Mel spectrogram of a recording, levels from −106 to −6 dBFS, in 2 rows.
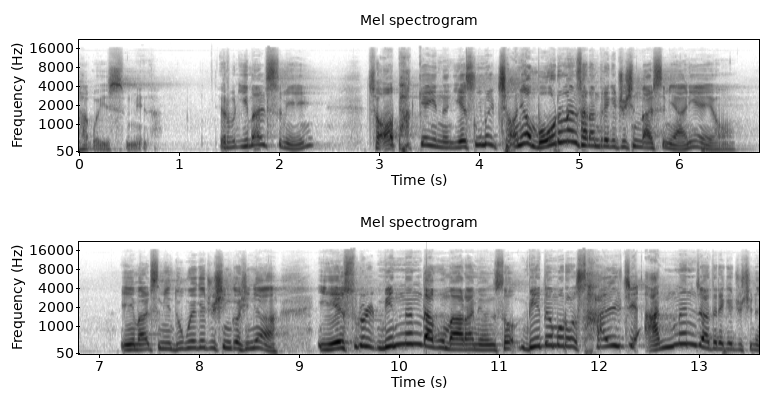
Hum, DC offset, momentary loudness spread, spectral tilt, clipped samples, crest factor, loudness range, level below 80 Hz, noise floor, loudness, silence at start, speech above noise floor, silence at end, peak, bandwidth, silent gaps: none; under 0.1%; 12 LU; -3.5 dB/octave; under 0.1%; 22 dB; 7 LU; -56 dBFS; -72 dBFS; -22 LUFS; 0 s; 50 dB; 0 s; 0 dBFS; 16 kHz; none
